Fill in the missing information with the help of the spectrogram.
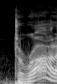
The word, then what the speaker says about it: Tyrod: It's Tyrod. Everybody's been saying his name wrong. It's not Tyrod, ladies and gentlemen. It's Tyrod.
